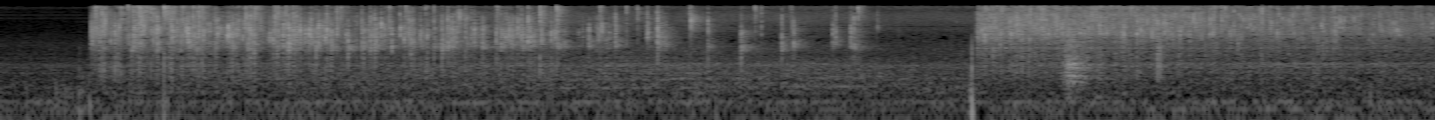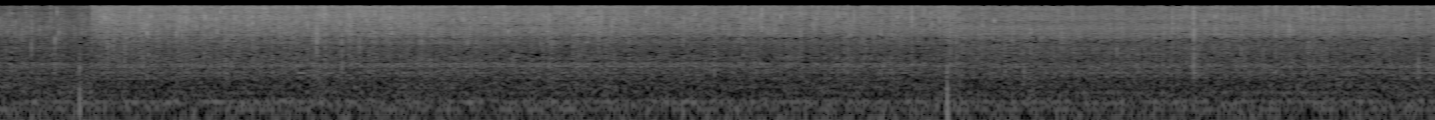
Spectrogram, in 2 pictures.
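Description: Hot oil frying in a pan. For the first several seconds mustard seeds crackle and pop in the oil. After a cut there is a steadier sizzle, stepping up about halfway through as green chillies and then chopped onions fry for an upma tempering.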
